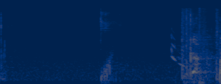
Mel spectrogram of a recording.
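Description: A soft whoosh sweeps past.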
